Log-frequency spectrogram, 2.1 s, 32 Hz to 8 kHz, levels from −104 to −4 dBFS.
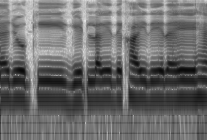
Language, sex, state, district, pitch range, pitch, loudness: Hindi, male, Punjab, Kapurthala, 165-170 Hz, 165 Hz, -16 LUFS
